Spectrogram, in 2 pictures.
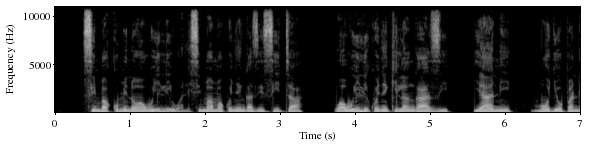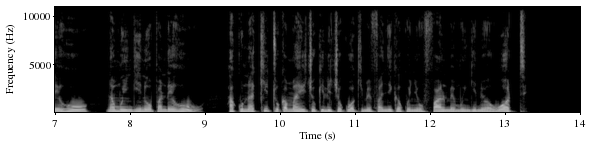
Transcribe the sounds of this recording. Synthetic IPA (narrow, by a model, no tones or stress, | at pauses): simbakuminawawiliwalisimamakwɛɲɛŋɡazisita | wawilikwɛɲɛkilaŋɡazi | jani | m̩mɔʄaupandɛɦuː | namwiŋɡinɛupandɛhuː | hakunakitukamahit͡ʃɔk̬ilit͡ʃɔkuwak̬imɛfaɲikakwɛɲɛufalmɛmwiŋɡinɛwawɔtɛ̥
